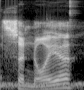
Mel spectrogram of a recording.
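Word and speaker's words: Senoia: two seconds is that sanoya georgia i think it's pronounced to noah but yes s-e-n-o-i-a gotcha i found that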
